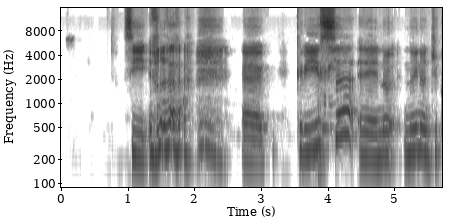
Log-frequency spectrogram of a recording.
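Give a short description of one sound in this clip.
A woman speaks with animation and laughs over an online call.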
